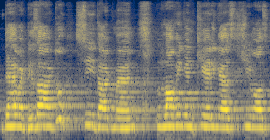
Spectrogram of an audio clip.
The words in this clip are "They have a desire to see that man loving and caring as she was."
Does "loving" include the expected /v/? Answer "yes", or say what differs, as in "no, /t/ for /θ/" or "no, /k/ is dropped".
yes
